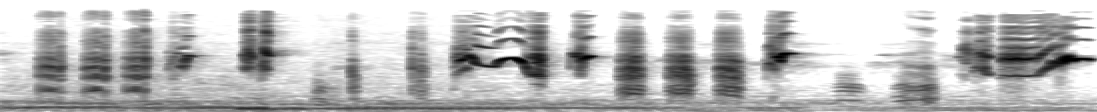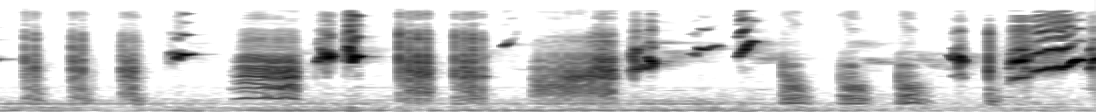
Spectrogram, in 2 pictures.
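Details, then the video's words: Captive young male black-winged starling in full song for a training recording, mixing dry clicks and squawks with looping wavy whistles and a noisy rasp, delivered in a steady, dense stream. "Jalak Kebo Jantan Muda Rajin Bunyi"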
